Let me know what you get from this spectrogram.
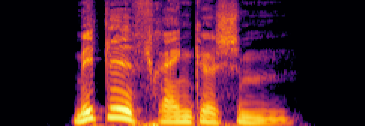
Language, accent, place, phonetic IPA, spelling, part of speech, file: German, Germany, Berlin, [ˈmɪtl̩ˌfʁɛŋkɪʃm̩], mittelfränkischem, adjective, De-mittelfränkischem.ogg
- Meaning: strong dative masculine/neuter singular of mittelfränkisch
